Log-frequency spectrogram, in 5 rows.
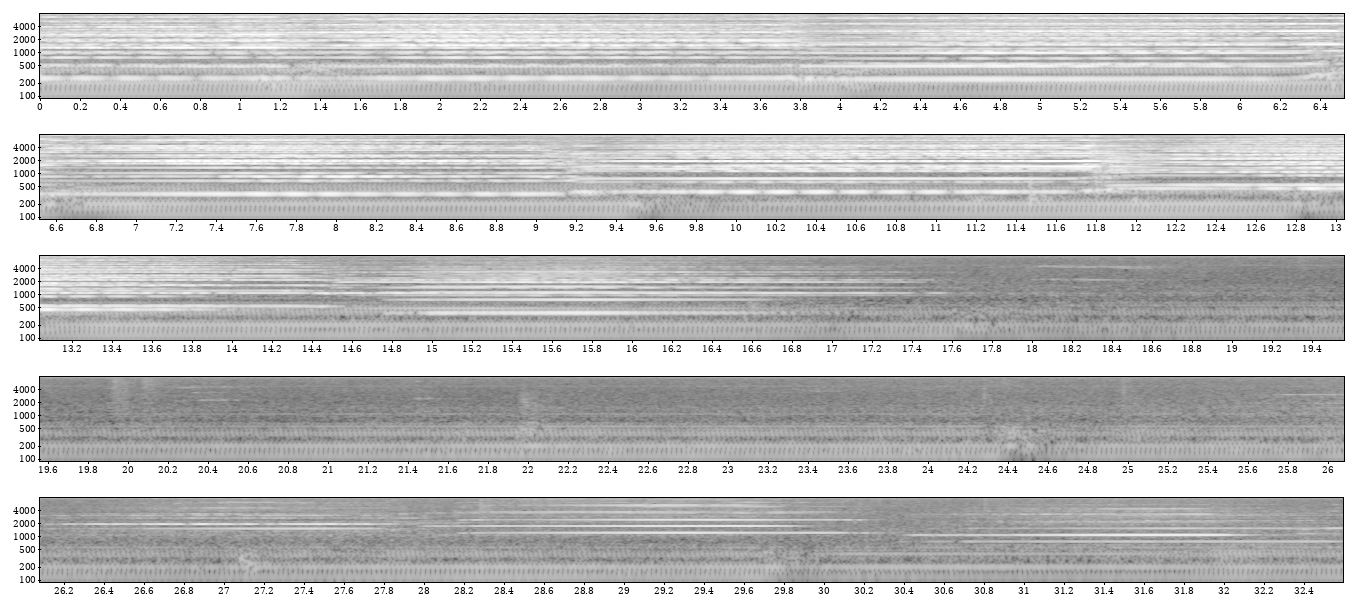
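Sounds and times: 
string trio playing: 0.0s - 17.7s, 25.8s - 32.5s.

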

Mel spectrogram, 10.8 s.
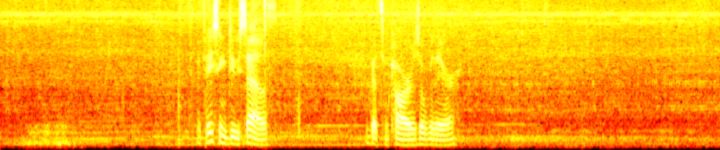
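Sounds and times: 
distant thunder rumbling: 0.0s - 8.9s
broad hiss: 0.0s - 10.7s
speech: 3.0s - 4.2s, 5.6s - 7.0s.

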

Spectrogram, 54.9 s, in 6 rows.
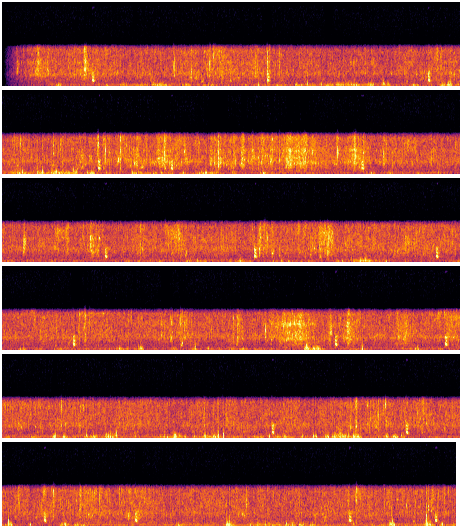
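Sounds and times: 
water at Brown Lake on Stradbroke Island: 0.0s - 54.8s
frogs at Brown Lake on Stradbroke Island: 20.3s - 20.6s, 23.3s - 23.8s, 26.9s - 27.2s, 28.8s - 29.2s, 34.0s - 34.4s, 36.3s - 36.6s, 44.7s - 44.9s, 46.6s - 46.8s, 48.3s - 48.7s, 52.7s - 53.0s, 54.4s - 54.6s.

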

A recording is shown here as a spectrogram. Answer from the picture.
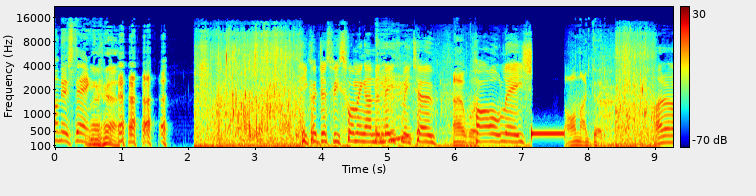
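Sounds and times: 
speech: 0.0s - 1.8s, 3.7s - 9.2s
laughter: 0.5s - 1.8s
paddling a boat through a cave tunnel: 2.1s - 3.8s, 8.2s - 9.1s
rushing water: 2.1s - 3.8s, 8.2s - 9.2s.

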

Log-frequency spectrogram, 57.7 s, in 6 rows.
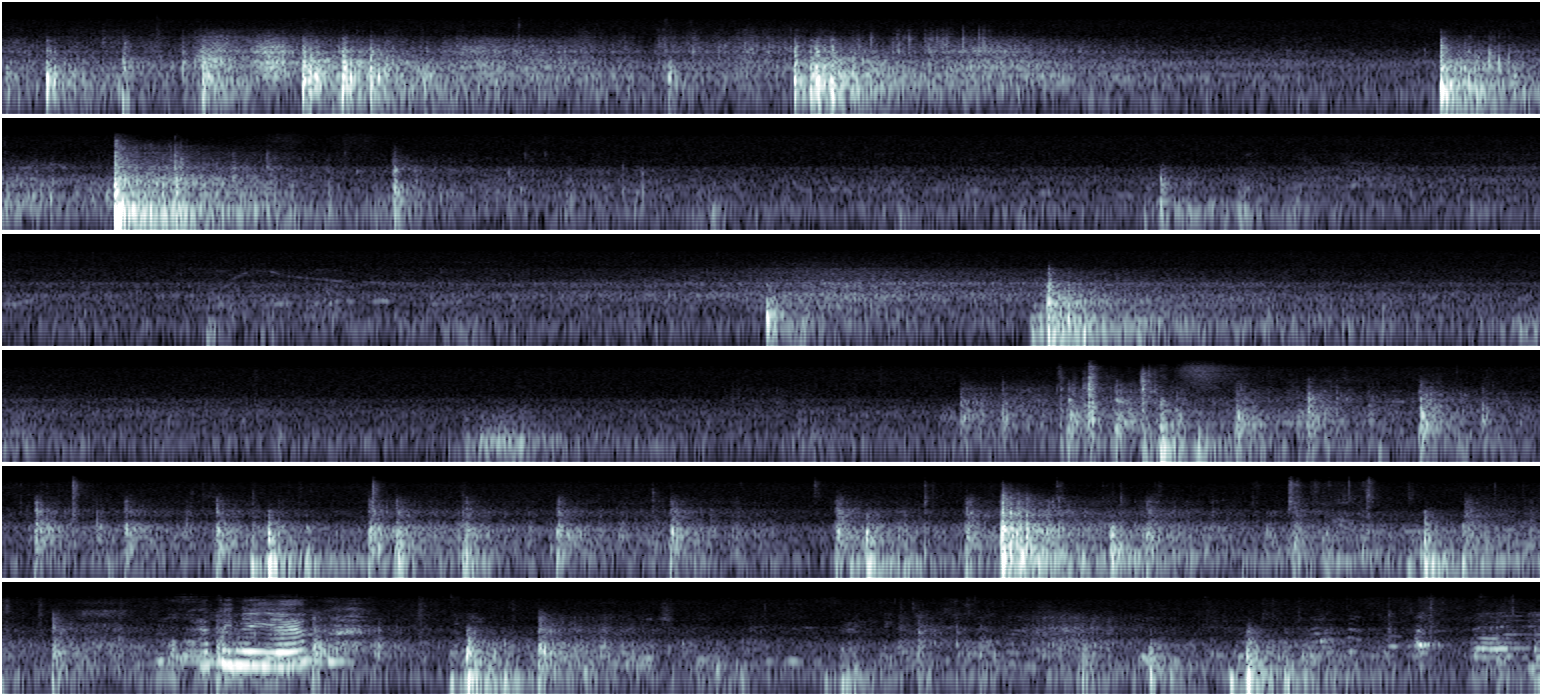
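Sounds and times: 
fireworks thumping: 0.0s - 6.8s, 9.0s - 14.2s, 23.9s - 24.5s, 25.6s - 27.3s, 34.8s - 57.6s.

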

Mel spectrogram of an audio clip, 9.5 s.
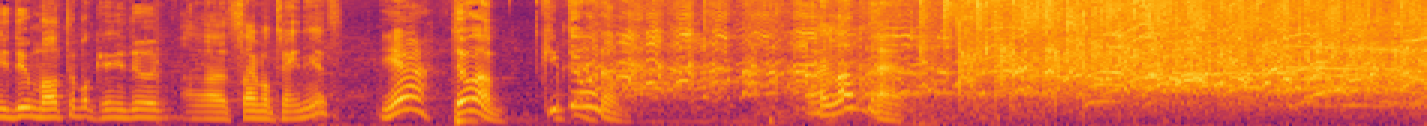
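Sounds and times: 
speech: 0.0s - 4.5s, 5.4s - 6.2s
audience laughter sound effect: 3.9s - 9.5s
cheering: 6.0s - 9.5s
applause sound effect: 6.1s - 9.5s.

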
